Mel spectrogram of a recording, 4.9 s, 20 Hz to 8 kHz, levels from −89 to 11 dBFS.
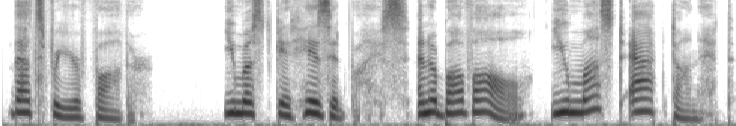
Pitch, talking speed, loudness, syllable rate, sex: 210 Hz, 210 wpm, -18 LUFS, 5.4 syllables/s, female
